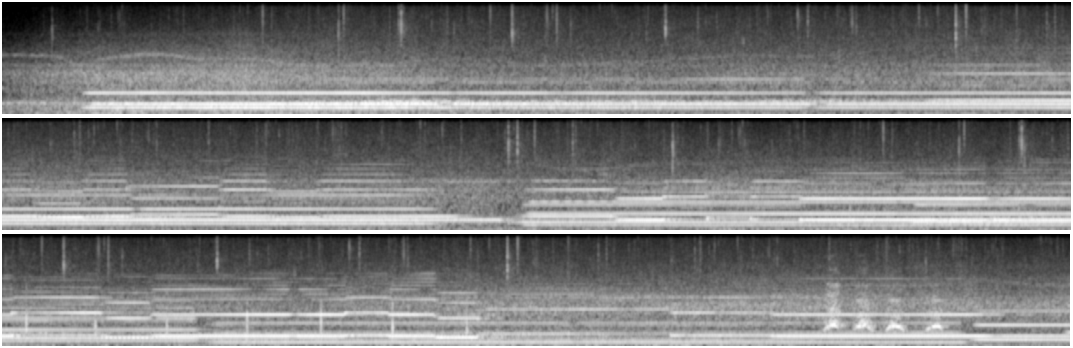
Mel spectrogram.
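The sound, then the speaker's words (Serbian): Heavy rain of large drops falling on a windy evening, a steady dense hiss that holds for the whole stretch beneath soft, sustained musical tones. “Te večeri je duvao jak vetar i padale su krupne kapi kiše.”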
